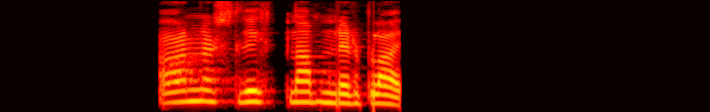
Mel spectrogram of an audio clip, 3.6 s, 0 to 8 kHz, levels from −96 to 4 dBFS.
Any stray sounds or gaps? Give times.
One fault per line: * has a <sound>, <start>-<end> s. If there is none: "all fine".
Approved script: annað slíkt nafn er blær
all fine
